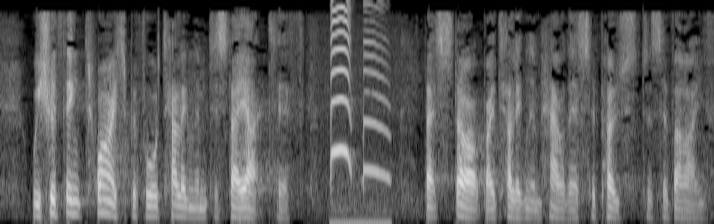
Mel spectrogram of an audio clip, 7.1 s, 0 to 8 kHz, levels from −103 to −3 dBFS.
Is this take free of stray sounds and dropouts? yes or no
no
